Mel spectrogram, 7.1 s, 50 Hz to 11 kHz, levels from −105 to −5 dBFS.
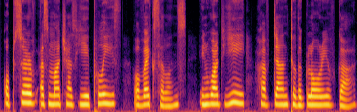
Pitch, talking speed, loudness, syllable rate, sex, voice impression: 210 Hz, 150 wpm, -18 LUFS, 4.1 syllables/s, female, very gender-neutral, adult-like, thin, slightly relaxed, slightly weak, slightly dark, soft, clear, fluent, very cute, very intellectual, refreshing, very sincere, very calm, very friendly, very reassuring, very unique, very elegant, very sweet, slightly lively, very kind, modest, light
